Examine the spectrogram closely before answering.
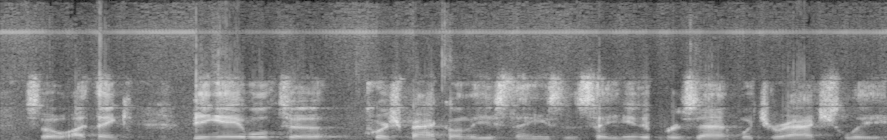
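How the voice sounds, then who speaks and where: A man talks very fast at a medium pitch, with ordinary pitch variation and noticeable background noise. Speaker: public commenter representing a homeowners association. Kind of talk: public comment at a county board meeting.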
